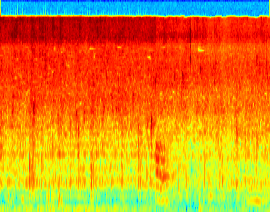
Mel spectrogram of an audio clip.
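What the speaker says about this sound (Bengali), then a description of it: "কড়ার মধ্যে আমি আলুগুলো দিয়ে দিলাম। এবার আলুটা লাল লাল করে ভেজে নেব।" Potatoes fry in oil in a wok, a steady dense sizzle and crackle running throughout at close range, with a few faint clinks and scrapes on top. Nobody talks.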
